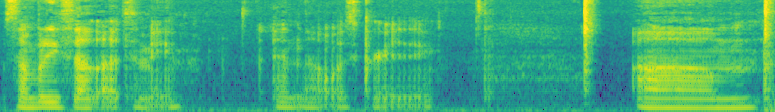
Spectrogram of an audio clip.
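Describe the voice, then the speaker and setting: Noticeable background noise sits under a man who talks fairly quickly at a medium pitch, his intonation fairly even. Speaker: vlogger. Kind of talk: casual chat. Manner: rambling filler-heavy casual.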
